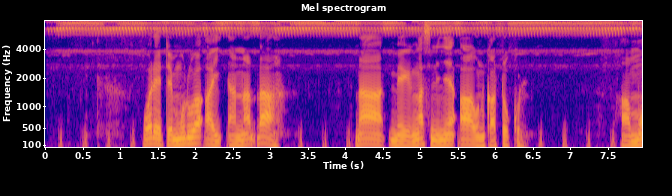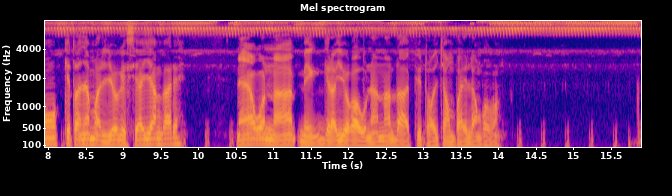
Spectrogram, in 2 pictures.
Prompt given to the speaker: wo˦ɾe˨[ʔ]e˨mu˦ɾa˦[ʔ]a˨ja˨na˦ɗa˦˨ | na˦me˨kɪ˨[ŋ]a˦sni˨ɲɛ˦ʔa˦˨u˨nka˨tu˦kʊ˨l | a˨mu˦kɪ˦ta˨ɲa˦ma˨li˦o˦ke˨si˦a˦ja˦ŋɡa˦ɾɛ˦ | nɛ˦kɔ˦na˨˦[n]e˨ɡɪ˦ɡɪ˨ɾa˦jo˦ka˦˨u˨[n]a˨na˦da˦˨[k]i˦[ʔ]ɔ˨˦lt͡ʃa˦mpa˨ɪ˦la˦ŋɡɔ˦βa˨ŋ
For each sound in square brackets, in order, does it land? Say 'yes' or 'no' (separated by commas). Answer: no, yes, yes, no, yes, no, no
